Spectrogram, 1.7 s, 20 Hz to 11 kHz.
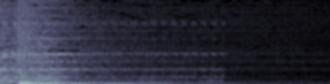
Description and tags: Selecting right answer - speed 2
